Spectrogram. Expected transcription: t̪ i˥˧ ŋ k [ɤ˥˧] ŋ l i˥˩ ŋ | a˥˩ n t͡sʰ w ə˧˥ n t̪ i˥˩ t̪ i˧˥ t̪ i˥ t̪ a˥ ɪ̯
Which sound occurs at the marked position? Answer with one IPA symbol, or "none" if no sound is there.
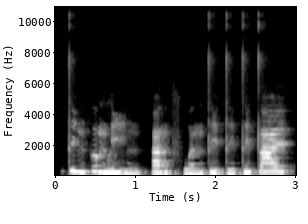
ɤ˥˧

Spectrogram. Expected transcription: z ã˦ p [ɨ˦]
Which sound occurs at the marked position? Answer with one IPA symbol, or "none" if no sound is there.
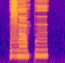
ɨ˦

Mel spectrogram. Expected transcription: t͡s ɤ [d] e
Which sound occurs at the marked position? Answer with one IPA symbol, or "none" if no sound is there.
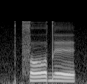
d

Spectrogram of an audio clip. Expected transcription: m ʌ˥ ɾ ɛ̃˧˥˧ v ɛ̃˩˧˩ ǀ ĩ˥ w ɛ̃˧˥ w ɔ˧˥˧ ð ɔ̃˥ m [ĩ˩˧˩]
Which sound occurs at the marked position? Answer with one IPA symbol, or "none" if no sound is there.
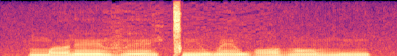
ĩ˥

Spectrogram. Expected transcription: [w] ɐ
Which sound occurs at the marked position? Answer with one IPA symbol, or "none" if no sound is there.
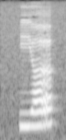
j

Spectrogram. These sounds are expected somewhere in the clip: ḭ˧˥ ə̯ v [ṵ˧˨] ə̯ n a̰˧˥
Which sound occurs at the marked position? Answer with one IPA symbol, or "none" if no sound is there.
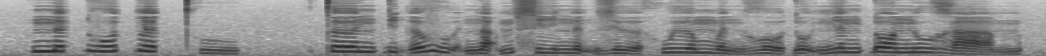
ṵ˧˨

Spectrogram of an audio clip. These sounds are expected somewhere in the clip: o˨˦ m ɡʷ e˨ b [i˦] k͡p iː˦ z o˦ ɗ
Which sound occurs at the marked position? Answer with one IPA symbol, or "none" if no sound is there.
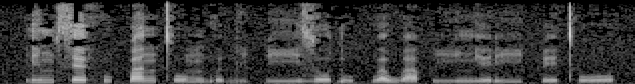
i˦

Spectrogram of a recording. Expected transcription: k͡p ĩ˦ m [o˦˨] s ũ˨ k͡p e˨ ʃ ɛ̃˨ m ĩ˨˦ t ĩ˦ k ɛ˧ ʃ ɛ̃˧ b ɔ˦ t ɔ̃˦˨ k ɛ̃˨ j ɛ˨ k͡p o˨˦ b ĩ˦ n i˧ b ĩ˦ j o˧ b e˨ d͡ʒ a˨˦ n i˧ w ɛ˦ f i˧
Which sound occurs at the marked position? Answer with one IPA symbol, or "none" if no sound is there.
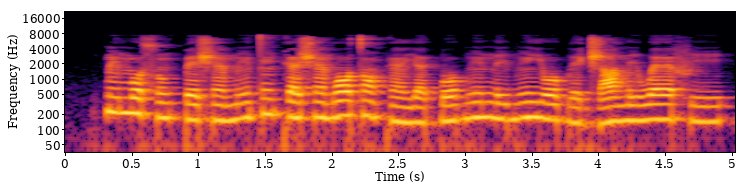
o˦˨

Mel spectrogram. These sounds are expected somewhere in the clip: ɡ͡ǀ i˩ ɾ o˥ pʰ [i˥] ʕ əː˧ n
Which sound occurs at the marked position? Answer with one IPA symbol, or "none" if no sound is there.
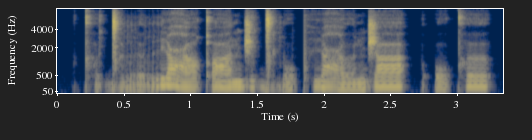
i˥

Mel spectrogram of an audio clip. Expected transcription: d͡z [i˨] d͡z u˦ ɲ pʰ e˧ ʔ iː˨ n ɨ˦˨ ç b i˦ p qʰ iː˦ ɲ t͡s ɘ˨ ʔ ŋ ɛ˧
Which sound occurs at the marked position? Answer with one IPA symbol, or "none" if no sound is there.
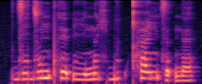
i˧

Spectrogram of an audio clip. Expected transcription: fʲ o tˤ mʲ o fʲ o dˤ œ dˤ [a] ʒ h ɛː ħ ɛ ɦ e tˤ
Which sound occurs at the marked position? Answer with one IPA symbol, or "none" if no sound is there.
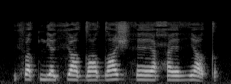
a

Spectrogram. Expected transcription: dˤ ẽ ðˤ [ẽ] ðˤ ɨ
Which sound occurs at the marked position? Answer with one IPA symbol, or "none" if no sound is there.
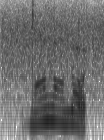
ẽ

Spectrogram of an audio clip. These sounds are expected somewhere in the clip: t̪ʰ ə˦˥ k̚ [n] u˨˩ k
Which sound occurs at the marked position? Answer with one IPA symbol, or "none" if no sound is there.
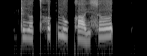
n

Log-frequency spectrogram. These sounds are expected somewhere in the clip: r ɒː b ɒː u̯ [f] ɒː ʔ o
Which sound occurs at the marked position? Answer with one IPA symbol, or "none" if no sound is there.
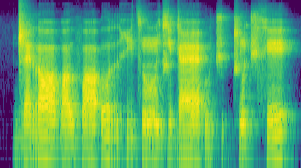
f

